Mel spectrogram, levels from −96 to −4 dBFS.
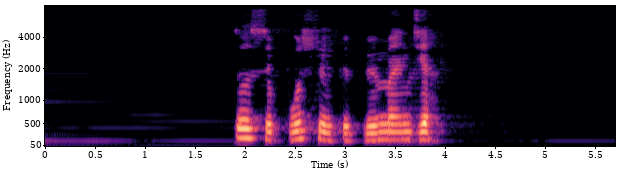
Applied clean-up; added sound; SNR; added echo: neural mask model DeepFilterNet 3.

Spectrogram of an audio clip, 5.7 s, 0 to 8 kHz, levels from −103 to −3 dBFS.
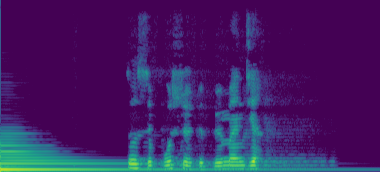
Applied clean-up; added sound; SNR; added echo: none; Bowed string instrument; -5 dB; reverberation time 1.4 s.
